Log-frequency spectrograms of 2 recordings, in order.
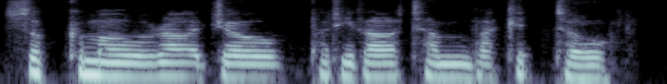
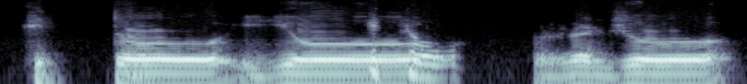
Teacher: there's a slight tendency to make these long O slightly English, slightly diphthongal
